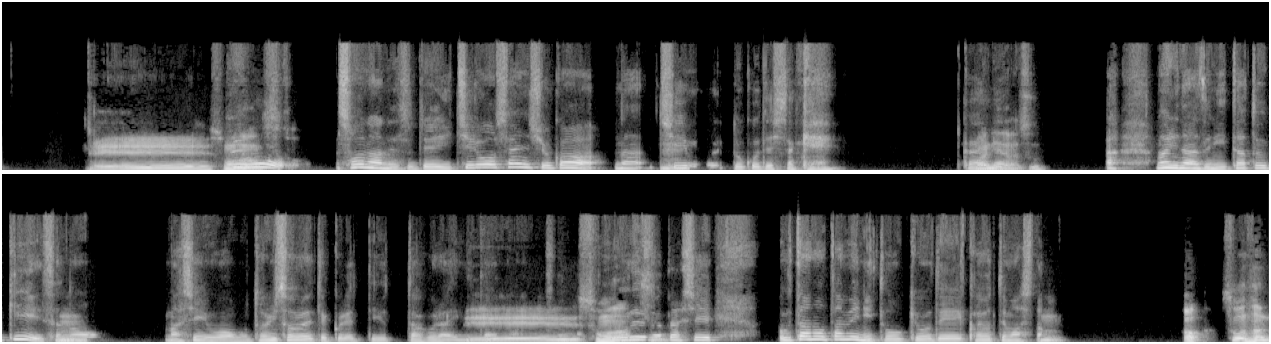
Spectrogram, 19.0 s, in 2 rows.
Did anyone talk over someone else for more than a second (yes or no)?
yes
